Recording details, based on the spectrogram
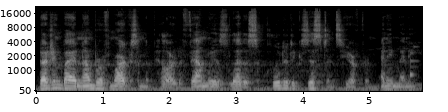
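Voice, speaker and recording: A man casually commenting on his game playthrough, thinking aloud in a relaxed way and reading out on-screen text. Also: medium pitch, fairly quick, a little hiss or hum, rough recording. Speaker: game streamer. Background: faint game music.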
